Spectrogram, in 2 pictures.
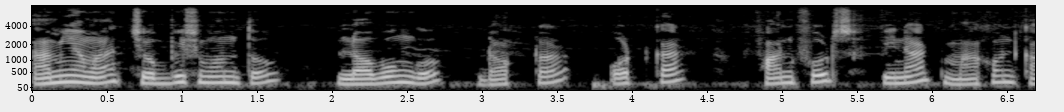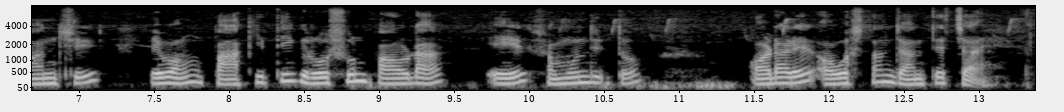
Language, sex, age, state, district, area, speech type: Bengali, male, 30-45, West Bengal, North 24 Parganas, urban, read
